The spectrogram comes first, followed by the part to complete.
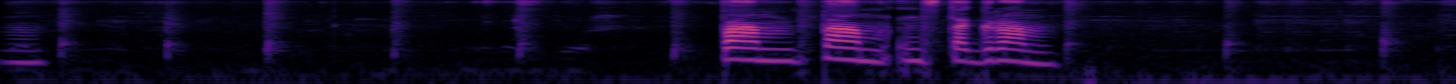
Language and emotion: Russian, positive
